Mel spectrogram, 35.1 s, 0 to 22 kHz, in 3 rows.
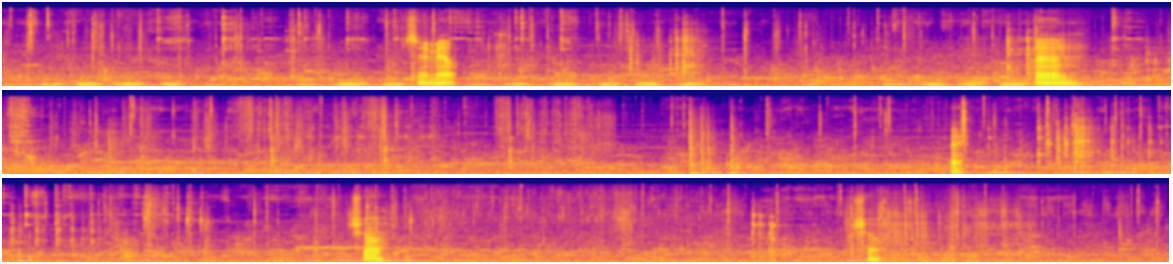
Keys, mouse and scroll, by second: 0.1 alt+click, 3.2 alt+scroll up 3, 4.0 alt+scroll up 1, 4.4 alt+middle click, 5.4 scroll up 1, 5.9 alt+middle click, 6.6 z, 8.5 alt+middle click, 16.8 click, 20.5 click, 21.5 click, 24.1-26.8 drag, 28.6-31.8 shift+drag, 32.5-35.0 alt+middle drag.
